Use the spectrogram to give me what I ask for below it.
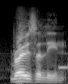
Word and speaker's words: Rosaline: Rosaline, that's it, I said it right.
